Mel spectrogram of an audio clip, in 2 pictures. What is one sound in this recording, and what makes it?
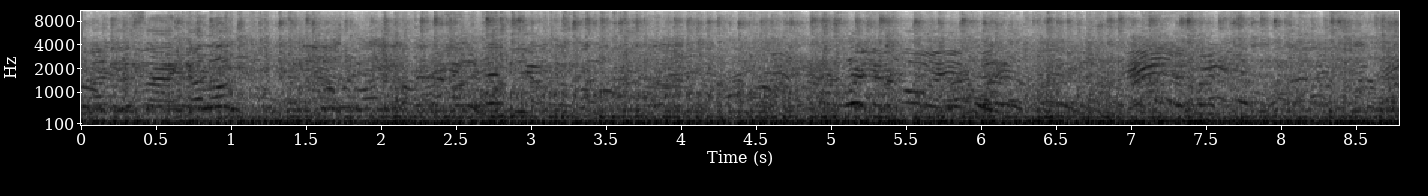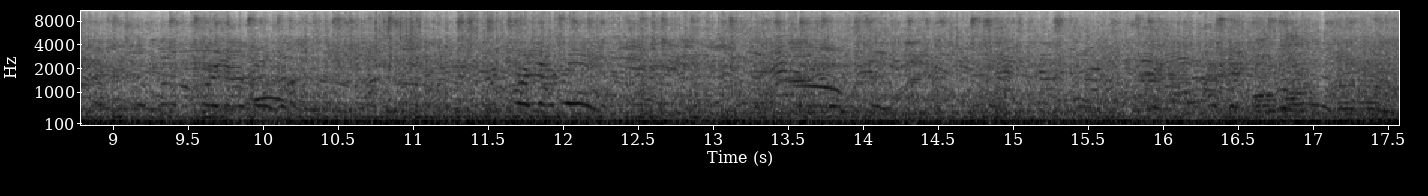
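Car engines rumble and idle loudly nearby.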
